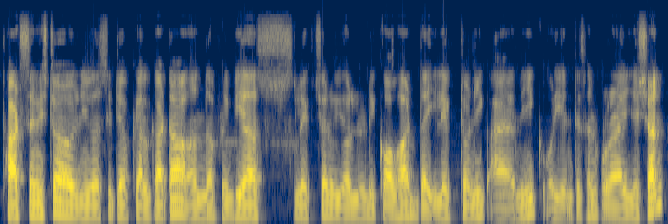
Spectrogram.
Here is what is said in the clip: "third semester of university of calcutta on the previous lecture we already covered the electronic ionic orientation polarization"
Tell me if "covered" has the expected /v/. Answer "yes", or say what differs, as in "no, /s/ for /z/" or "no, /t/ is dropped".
no, /b/ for /v/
